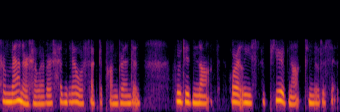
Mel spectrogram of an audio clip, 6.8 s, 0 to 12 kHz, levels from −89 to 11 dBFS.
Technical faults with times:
0.00-6.82 G.729 codec
1.33-1.50 VoIP packet loss concealed by the speech codec
4.31-4.36 VoIP packet loss concealed by the speech codec

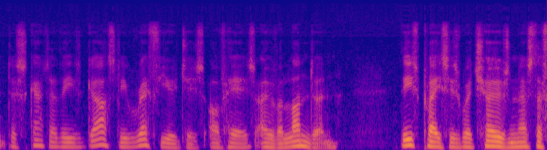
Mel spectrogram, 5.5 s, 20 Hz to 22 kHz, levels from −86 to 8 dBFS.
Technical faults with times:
0.31-3.29 automatic gain rising
4.02-5.47 automatic gain rising

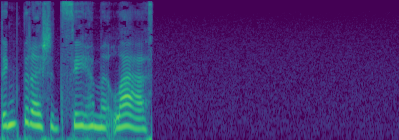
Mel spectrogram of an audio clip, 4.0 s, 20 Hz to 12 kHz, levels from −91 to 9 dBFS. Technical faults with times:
1.51-3.99 audio dropout to a faint residue

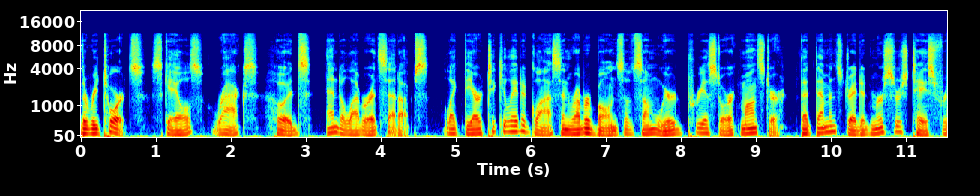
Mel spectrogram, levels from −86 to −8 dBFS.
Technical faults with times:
none

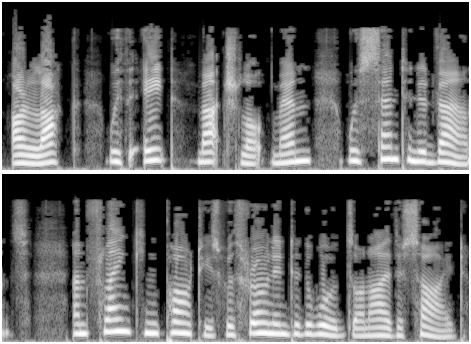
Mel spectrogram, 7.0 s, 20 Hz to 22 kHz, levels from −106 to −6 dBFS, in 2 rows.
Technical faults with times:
0.08-0.37 hard clipping
0.85-2.18 hard clipping
2.84-3.39 hard clipping
4.05-4.38 hard clipping
4.79-4.89 hard clipping
5.37-5.92 hard clipping

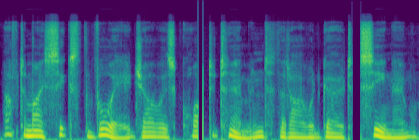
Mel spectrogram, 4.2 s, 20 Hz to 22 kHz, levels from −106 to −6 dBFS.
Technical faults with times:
1.97-2.03 Bluetooth stall
3.52-3.60 Bluetooth stall

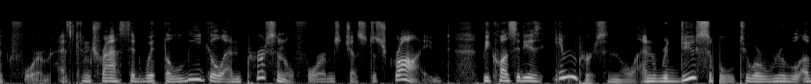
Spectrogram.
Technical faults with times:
0.64-0.86 packet loss on an ADPCM call
5.57-5.69 packet loss on an ADPCM call
7.13-7.31 packet loss on an ADPCM call

